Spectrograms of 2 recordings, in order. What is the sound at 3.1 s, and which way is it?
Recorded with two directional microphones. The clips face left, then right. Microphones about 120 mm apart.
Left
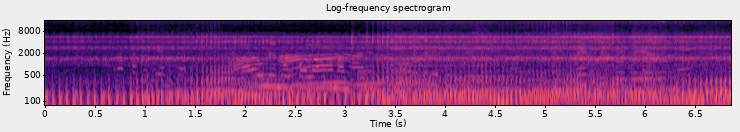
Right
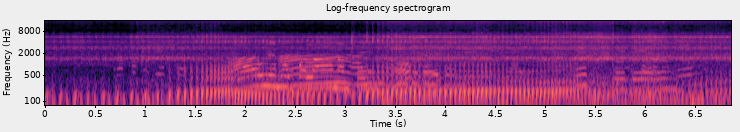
Dog, 40° right (ahead or behind).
